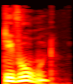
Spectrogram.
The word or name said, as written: devon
